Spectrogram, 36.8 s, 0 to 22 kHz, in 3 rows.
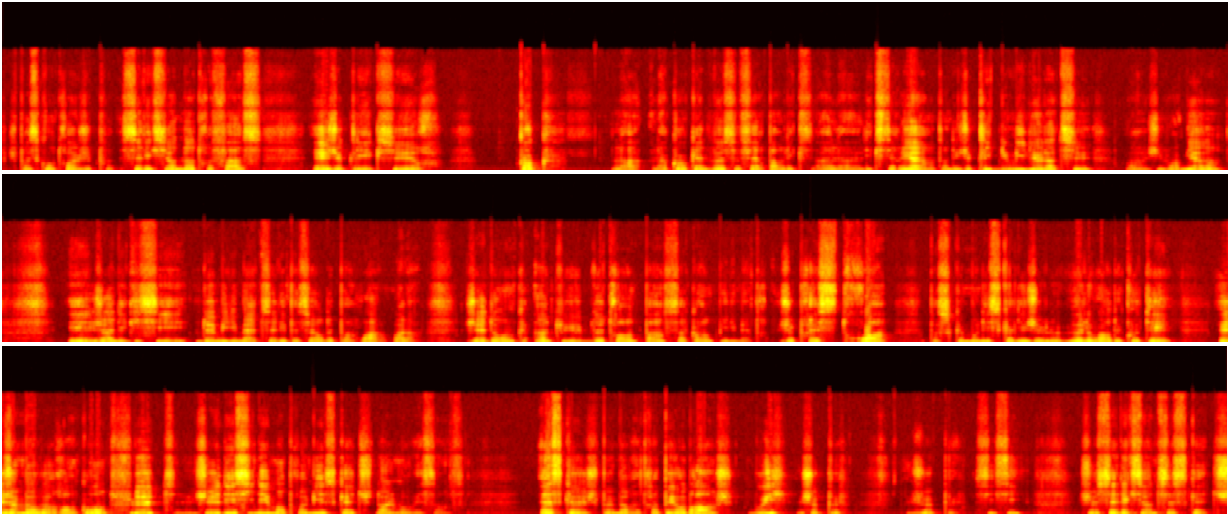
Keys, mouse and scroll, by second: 0.6 ctrl+click, 5.0 click, 10.1 middle click, 11.0-12.6 drag, 13.5 click, 14.8 KP_2, 15.0 KP_Enter, 16.4 scroll down 2, 17.6-18.0 scroll down 2, 18.7 scroll down 2, 23.4 KP_3, 24.1-24.5 scroll down 2, 24.8 right click, 26.6-27.6 right drag, 27.7 scroll down 1, 28.4-29.0 right drag, 34.0 click, 35.5 click.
